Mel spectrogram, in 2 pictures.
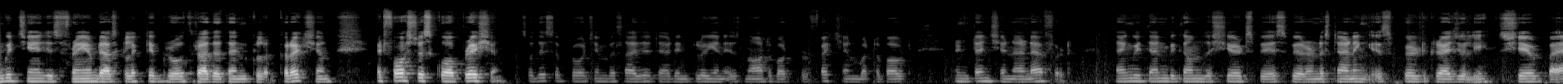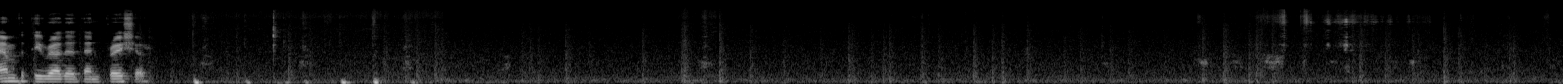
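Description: Starting around 5.7 s, just after the talker drifts away, the automatic gain control keeps rising: voice and room noise swell together over 5.7 to 7.77 s and 8.41 to 10.57 s (about 4–5 dB each, against an input drop of about 17 dB), then again from 11.16 to 14.9 s, just before "shaped by empathy rather".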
